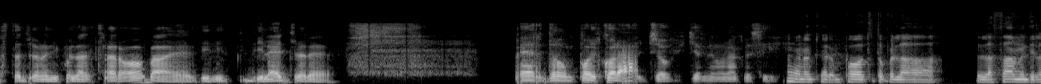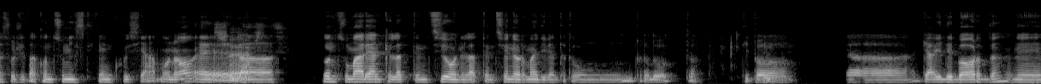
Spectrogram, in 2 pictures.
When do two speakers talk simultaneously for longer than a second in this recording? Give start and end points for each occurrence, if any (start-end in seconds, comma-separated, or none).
none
